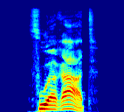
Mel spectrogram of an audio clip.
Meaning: first/third-person singular preterite of Rad fahren
- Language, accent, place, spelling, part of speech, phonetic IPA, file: German, Germany, Berlin, fuhr Rad, verb, [ˌfuːɐ̯ ˈʁaːt], De-fuhr Rad.ogg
